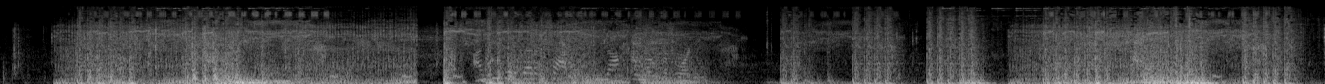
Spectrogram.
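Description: A weapon fires bursts of energy shots.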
